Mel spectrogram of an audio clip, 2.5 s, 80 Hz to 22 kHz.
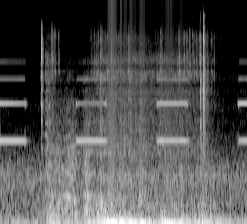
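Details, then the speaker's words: BMW E46 not run in over four years, just after a new idle air control valve was installed: the starter cranks, the engine fires a few rough, lumpy times and dies, worse than before. Crank but no start; purge valve next suspected. "What? What? That's even worse than last time."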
